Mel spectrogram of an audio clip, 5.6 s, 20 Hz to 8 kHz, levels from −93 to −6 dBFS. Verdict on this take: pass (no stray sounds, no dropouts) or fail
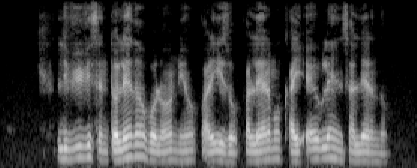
pass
